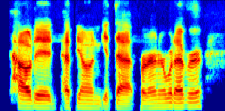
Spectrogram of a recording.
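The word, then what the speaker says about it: Papillon: And Even with is it Pepion? Is that how you pronounce his name? Pepion? He's like the guide. Pepion, yeah, yeah, Yeah.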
